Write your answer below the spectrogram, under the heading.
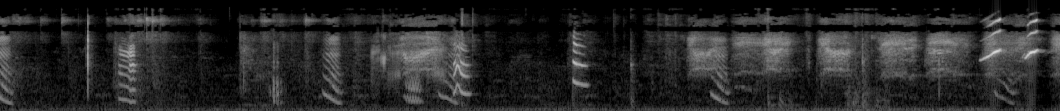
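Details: Pet Indian ringneck parrot giving rapid sliding chirps, harsh noisy squawks and a pair of sharp high screeches near the end, with quiet room background between bursts.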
